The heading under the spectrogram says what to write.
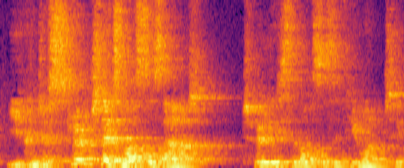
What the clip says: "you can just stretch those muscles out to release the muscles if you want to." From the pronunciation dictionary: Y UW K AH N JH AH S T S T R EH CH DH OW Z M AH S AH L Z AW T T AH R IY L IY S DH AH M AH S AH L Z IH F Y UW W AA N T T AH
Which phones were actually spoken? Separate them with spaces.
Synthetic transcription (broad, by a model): Y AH K AH N JH AH S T S T R EH CH DH OW Z M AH S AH L Z AW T T AH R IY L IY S DH AH M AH S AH L Z IH F Y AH W AA N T T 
